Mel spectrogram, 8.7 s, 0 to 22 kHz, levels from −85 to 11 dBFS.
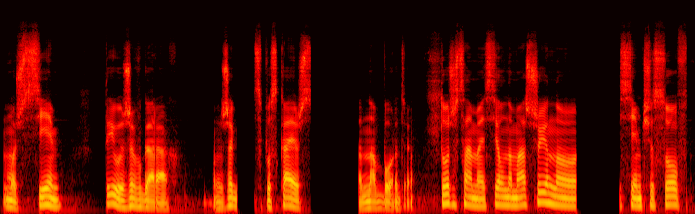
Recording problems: audio cutting out; at 3 s, at 4 s for 0.5 s and at 7 s for 0.5 s

